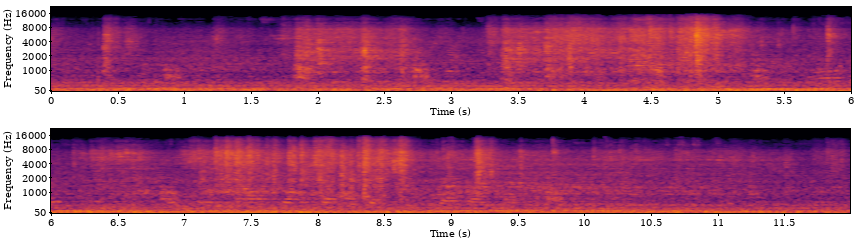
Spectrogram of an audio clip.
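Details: People talk over a constant heavy rumble of vehicles, with no animal call standing out.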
